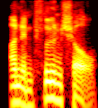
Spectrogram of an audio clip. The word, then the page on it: uninfluential: American English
